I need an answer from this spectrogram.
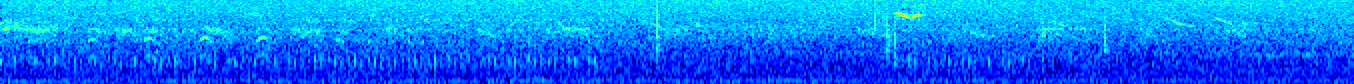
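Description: White-headed marsh tyrant calling with faint, short, high chirps, with one sharper high note about four and a half seconds in, over a steady low background hum.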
